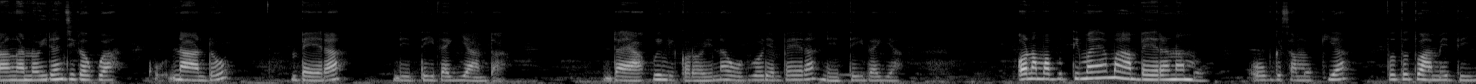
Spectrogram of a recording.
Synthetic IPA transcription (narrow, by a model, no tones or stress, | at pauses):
aŋanɔiɾaɲd͡ʒiɣaɣwa | knaːndo | mbɛːɾa | netɛiðaɣianda | ndajakweŋɡekɔɾɔenaoɾwoɾɛmbɛɾanetɛiðaɣia | ɔnamaβutimajamambɛɾanamo | oŋɡesamokia | tototwameðe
